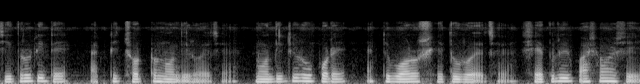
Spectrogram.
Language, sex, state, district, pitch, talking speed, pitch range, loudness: Bengali, male, West Bengal, Dakshin Dinajpur, 130 Hz, 120 wpm, 120-145 Hz, -16 LUFS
